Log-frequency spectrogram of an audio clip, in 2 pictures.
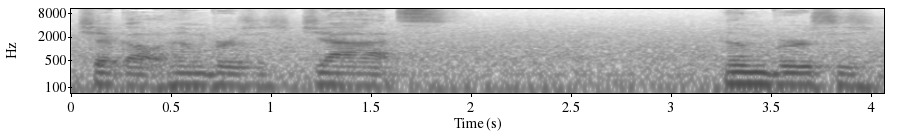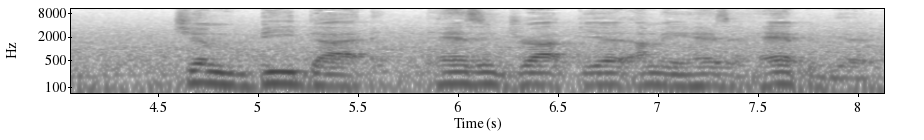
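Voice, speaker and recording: In an echoey room with clear background noise, a male vlog host reviews battle rap artists in informal, slang-heavy talk, repeating points emphatically. His mid-range voice keeps a fairly even intonation, and he takes his time.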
